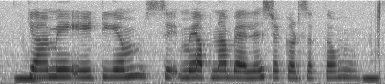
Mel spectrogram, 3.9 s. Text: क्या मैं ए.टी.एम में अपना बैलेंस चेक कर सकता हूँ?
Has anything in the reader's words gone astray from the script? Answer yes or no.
no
